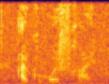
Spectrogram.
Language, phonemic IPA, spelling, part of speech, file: German, /alkoˈhoːlˌfʁaɪ̯/, alkoholfrei, adjective, De-alkoholfrei.ogg
- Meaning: nonalcoholic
